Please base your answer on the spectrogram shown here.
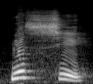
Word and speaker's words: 몇 시: Các bạn khi mà vị trí phát âm chờ, phụ âm chờ theo sau là phụ âm sờ, thì các bạn sẽ đọc gấp đôi phụ âm sờ lên.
